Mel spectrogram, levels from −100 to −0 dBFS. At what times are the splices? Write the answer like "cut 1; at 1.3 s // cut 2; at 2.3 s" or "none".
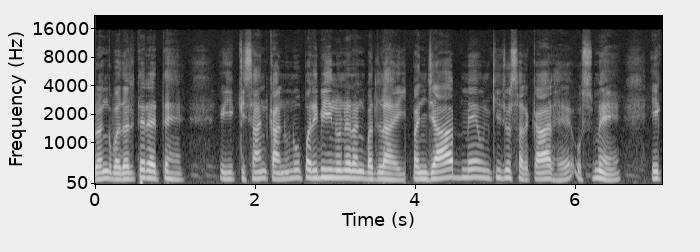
cut 1; at 3.8 s

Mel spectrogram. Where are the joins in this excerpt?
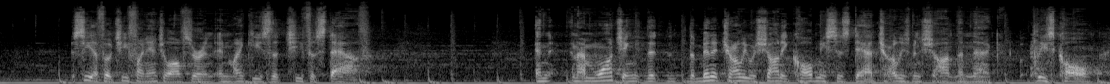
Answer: cut 1; at 3.8 s // cut 2; at 5.3 s

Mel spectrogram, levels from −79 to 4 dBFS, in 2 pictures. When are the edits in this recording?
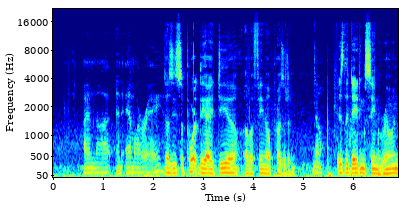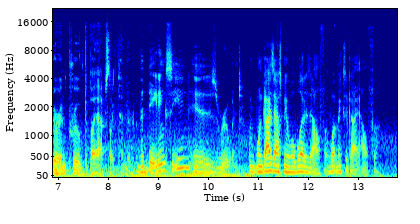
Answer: cut 1; at 2.2 s // cut 2; at 5.5 s // cut 3; at 8.6 s // cut 4; at 10.8 s

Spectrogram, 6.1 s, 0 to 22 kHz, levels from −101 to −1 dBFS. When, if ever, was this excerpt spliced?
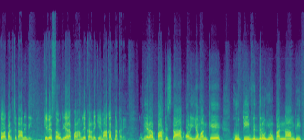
cut 1; at 2.8 s

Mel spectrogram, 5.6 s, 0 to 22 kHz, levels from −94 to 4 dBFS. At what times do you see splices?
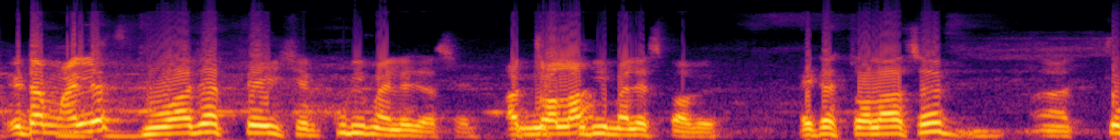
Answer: none

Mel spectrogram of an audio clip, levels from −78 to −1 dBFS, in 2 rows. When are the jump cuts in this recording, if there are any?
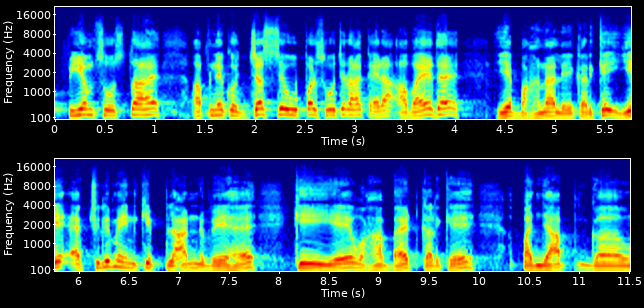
cut 1; at 4.2 s

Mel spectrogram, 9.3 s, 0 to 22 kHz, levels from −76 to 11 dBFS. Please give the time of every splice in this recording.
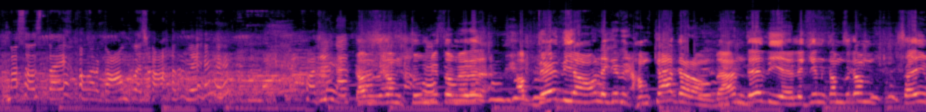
cut 1; at 3.2 s

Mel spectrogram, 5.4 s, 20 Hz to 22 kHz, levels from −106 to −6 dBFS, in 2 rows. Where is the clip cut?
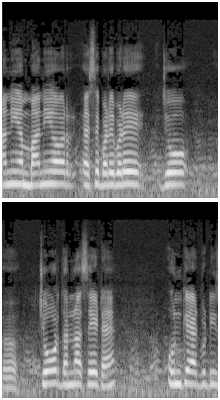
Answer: none

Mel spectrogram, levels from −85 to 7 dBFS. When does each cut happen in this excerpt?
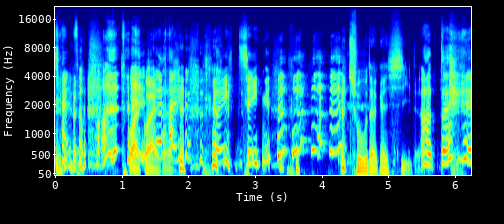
cut 1; at 4.4 s

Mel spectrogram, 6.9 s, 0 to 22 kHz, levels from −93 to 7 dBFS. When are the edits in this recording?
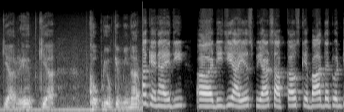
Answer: cut 1; at 2.9 s

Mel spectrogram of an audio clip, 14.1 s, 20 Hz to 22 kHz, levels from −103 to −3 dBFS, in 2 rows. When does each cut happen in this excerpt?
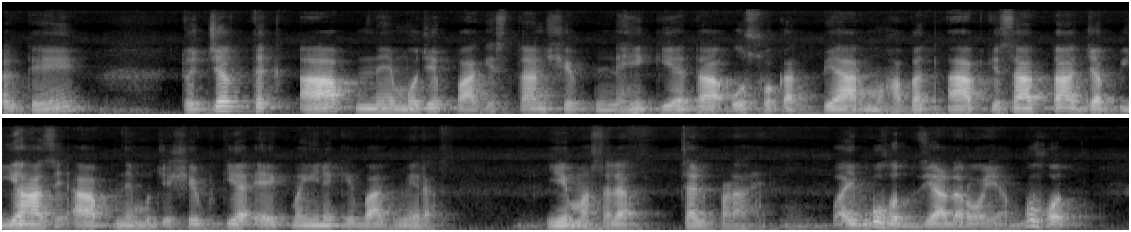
cut 1; at 12.3 s

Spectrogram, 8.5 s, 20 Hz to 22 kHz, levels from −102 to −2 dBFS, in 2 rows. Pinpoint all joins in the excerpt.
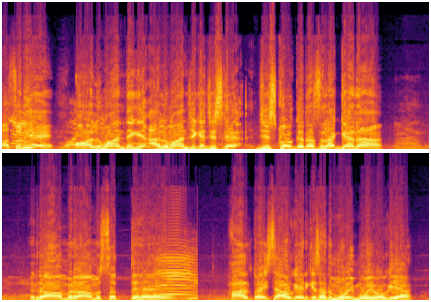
cut 1; at 6.1 s

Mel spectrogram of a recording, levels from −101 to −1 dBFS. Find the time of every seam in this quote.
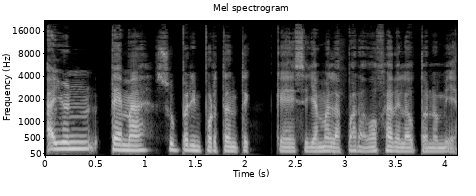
cut 1; at 2.1 s

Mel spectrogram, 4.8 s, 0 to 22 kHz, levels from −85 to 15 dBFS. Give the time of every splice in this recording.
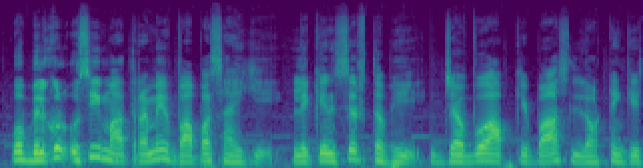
none

